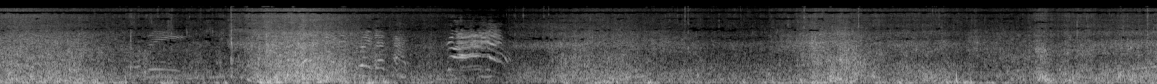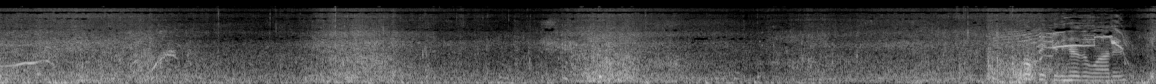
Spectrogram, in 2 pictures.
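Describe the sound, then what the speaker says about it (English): Lake water waves at Tawas City, Michigan wash in and out in repeated surging swells, close and fairly loud, mixed with gusty wind noise and faint background voices. "Hope you can hear the water."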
